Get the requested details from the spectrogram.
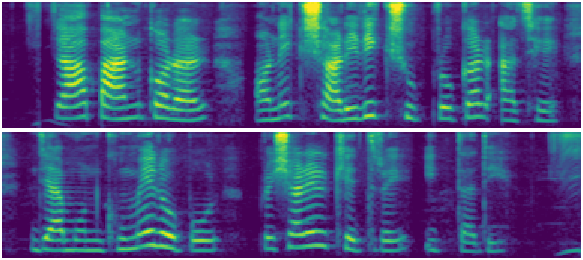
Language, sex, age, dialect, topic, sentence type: Bengali, female, 18-24, Standard Colloquial, agriculture, statement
